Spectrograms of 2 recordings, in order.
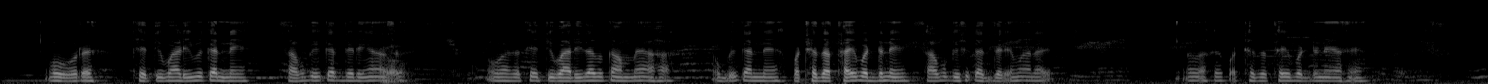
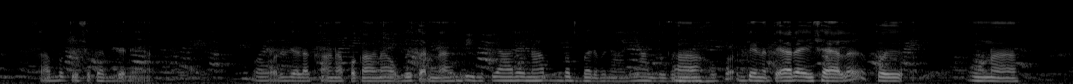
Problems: none marked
